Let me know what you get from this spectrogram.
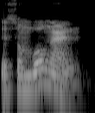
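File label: "kesombongan", Malay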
